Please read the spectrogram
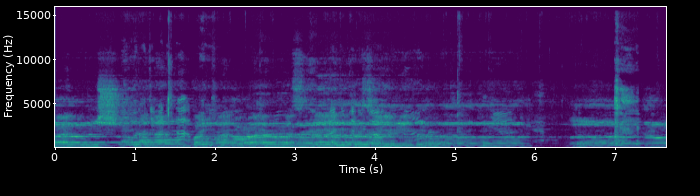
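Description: A man chanting in long, held notes that slide between pitches, with a short pause about six seconds in.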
